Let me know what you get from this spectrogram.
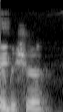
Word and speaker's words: Derbyshire: So there was a run on the Derbyshire, is that how you say it? Derbyshire Building Society. – Derbyshire. Yeah.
